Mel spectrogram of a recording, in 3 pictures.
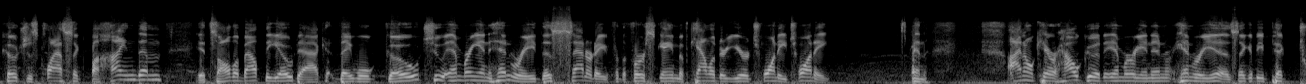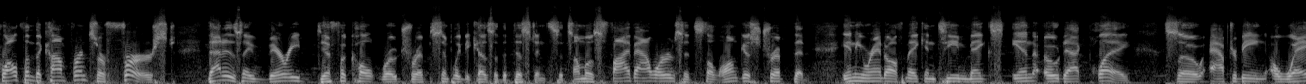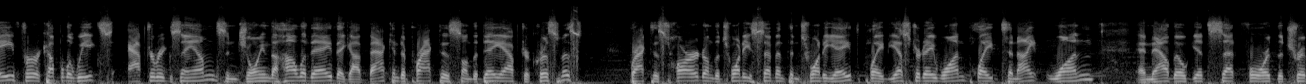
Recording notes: Live from Sports Page Grille in Ashland, heard live on 102.9 The Mater.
